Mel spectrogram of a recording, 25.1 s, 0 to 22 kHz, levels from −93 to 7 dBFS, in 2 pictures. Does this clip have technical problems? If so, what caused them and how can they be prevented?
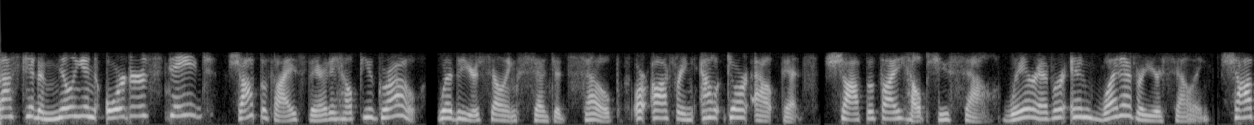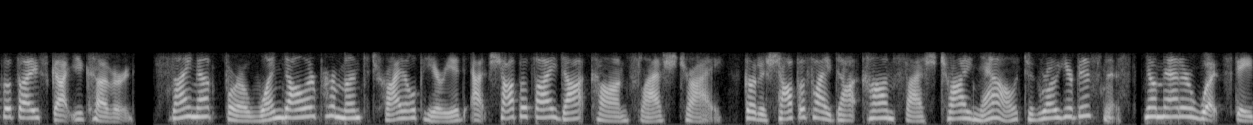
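Yes. AMR narrowband mobile codec damage runs throughout: the speech is rebuilt from a vocal-tract model at what sounds like about 8 kbps, so it turns buzzy and synthetic. The band is held to roughly 150 Hz to 3.5 kHz, and nothing above 3.6 kHz survives. To prevent this, record locally or use a wideband path instead of a narrowband mobile call.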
